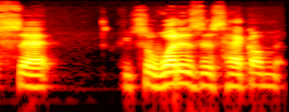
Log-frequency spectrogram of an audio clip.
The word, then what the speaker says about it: HECM: So what is this heckham? H ECM. It's it's just a high of excuse me, it's a home equity conversion mortgage. It's pronounced heckum.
